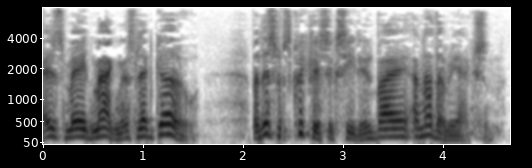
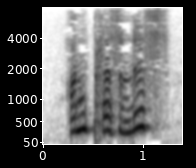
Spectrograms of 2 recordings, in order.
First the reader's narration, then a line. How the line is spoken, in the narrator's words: cried Madeline on a rising note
